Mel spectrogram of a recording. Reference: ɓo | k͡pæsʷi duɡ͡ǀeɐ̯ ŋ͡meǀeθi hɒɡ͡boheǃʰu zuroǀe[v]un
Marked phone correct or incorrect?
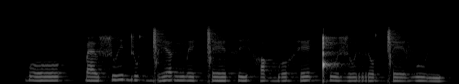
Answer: correct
